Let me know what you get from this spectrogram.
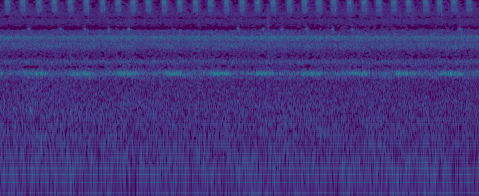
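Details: Crickets chirping outdoors in the evening beside a deck: regular brief pulses, about two per second, over a faint high trill and a dull low background drone.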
